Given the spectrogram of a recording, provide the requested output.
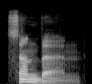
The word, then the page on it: sunburn: British English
